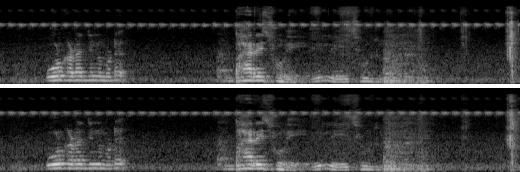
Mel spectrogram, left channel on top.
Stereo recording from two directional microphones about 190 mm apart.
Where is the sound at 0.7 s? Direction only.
65° left (ahead or behind).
